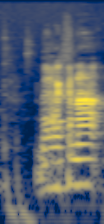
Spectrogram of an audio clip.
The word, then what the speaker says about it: Mackinac: went to mackinac city which by the way mackinac island is spelled in mackinac but mackinac city is spelled with the gnaw at the end naw what the people making mackinac city were probably like wait wait how do you say that but it's spelled right um okay well i think we'll just spell it like it sounds then you know mackinac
